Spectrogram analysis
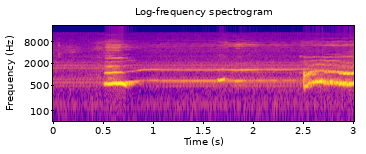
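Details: Two Siberian huskies howl, egging each other on: a bright tonal howl breaks in, a long steady high note holds underneath, then a second wavering howl enters strongly near the end.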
